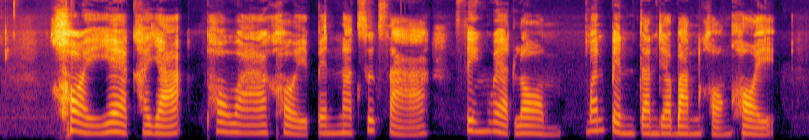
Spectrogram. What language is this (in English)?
Thai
